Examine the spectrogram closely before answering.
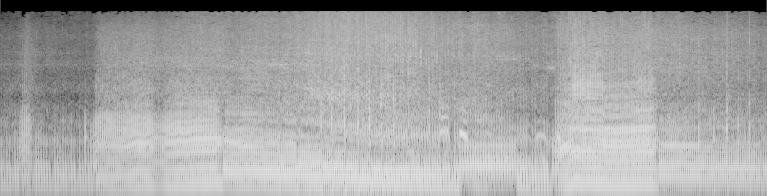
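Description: Another dirt bike roars loudly close by.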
